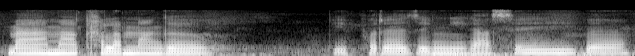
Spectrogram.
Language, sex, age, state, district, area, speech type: Bodo, female, 45-60, Assam, Chirang, rural, spontaneous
